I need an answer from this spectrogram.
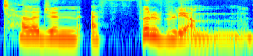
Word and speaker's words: telogen effluvium: Androgenic alopecia areata, and telogen effluvium.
